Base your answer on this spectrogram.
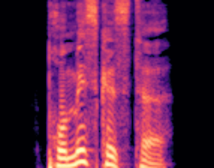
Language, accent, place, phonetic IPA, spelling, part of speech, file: German, Germany, Berlin, [pʁoˈmɪskəstə], promiskeste, adjective, De-promiskeste.ogg
- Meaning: inflection of promisk: 1. strong/mixed nominative/accusative feminine singular superlative degree 2. strong nominative/accusative plural superlative degree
